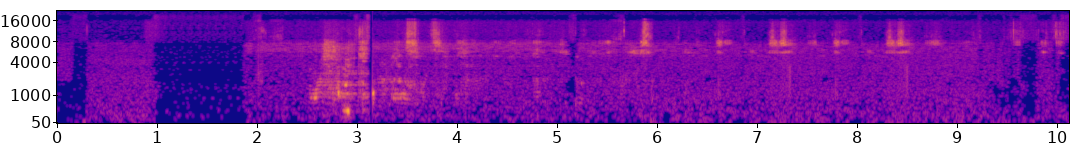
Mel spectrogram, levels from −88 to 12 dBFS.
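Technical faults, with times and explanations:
throughout, overdone noise removal: the background drops and breaks up into twinkling specks, because noise reduction set too hard switches off bands near its noise estimate, taking quiet speech detail too.
3.12–3.15 s and 7.59 s, CD skip: a tick with a brief mute, then the speech carries on from a different point, because the laser jumped to another turn of the disc's spiral.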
